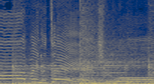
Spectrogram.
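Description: Live blues-rock band playing: semi-hollow electric guitar, electric bass and drum kit, with a melody line that slides and bends in pitch over a steady low groove.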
